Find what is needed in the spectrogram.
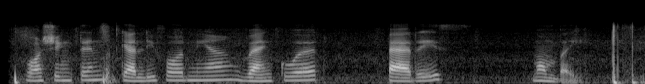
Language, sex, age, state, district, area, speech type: Punjabi, female, 18-30, Punjab, Rupnagar, urban, spontaneous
